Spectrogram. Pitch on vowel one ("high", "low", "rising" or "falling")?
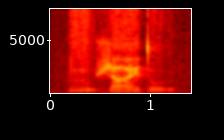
falling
